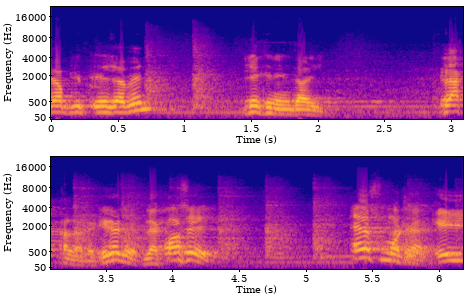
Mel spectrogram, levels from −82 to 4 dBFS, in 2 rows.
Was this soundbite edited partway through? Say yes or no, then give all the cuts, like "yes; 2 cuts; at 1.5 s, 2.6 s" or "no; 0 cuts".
no; 0 cuts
